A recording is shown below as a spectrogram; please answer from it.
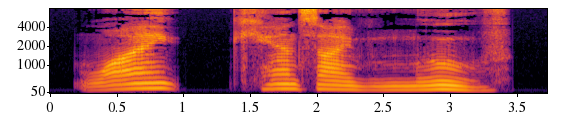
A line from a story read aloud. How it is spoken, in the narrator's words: Zack slurred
